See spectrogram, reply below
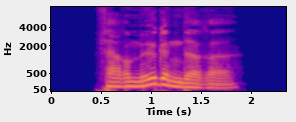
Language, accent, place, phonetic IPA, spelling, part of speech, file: German, Germany, Berlin, [fɛɐ̯ˈmøːɡn̩dəʁə], vermögendere, adjective, De-vermögendere.ogg
- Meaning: inflection of vermögend: 1. strong/mixed nominative/accusative feminine singular comparative degree 2. strong nominative/accusative plural comparative degree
